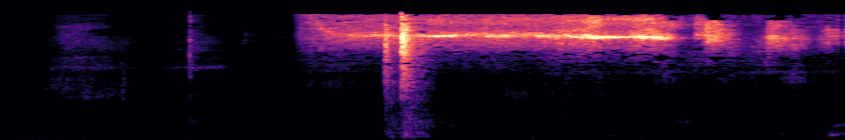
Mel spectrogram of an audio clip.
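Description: Refrigerant gas hissing out of a gauge hose as the hose is purged of air. The hiss starts about a second and a half in, is steady with a faint high whistle, and lasts about two seconds, with a sharp click partway through.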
